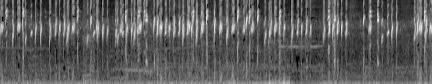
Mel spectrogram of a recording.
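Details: Batbata of a female European goldfinch, a call for prompting a silent male to start singing; sustained liquid twittering in close-packed phrases, with small breaks between groups of notes.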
